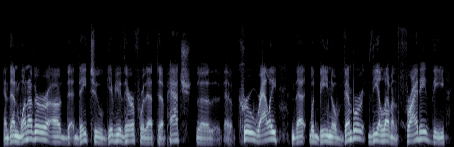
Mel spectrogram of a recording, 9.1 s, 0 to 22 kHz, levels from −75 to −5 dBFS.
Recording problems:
none

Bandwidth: 15 kHz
